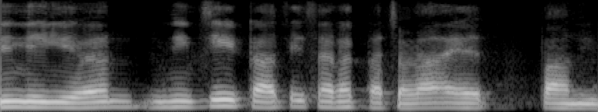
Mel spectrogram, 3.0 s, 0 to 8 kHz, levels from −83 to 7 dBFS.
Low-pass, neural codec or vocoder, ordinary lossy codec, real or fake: none; codec, 16 kHz, 1 kbps, FreqCodec, larger model; none; fake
